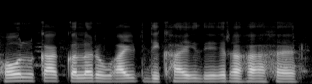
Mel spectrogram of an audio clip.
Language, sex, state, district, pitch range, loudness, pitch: Hindi, male, Jharkhand, Palamu, 140-150 Hz, -18 LUFS, 145 Hz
